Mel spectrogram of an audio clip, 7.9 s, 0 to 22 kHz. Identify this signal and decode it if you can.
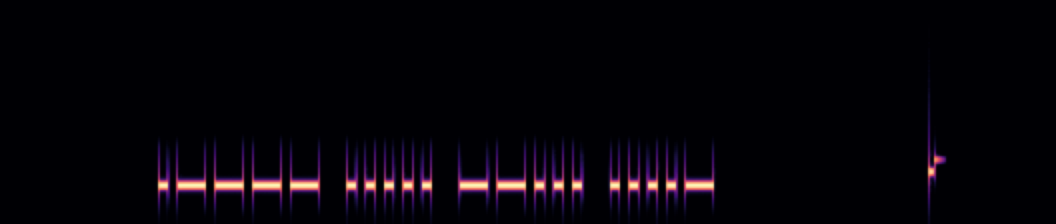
Morse code, heard as a keyed tone, about 17 wpm, 700 Hz. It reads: 1574
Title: Numbers - 4-Digit 17wpm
